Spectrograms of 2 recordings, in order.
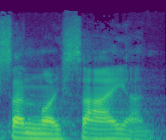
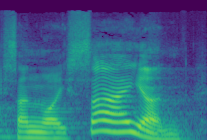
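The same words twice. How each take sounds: First: The key syllable is said in a middle tone. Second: The key syllable is said in another tone. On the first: God loves all the world's people. The speaker calls it right. "You say it here in the middle, and it's the right word" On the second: God loves Westerners. The speaker calls it wrong. "But if you say it wrong"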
